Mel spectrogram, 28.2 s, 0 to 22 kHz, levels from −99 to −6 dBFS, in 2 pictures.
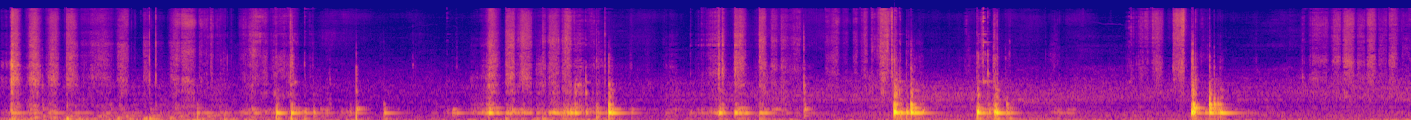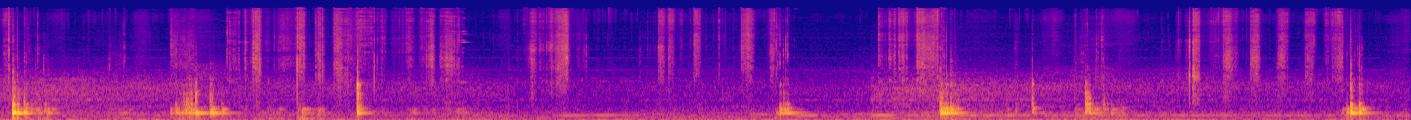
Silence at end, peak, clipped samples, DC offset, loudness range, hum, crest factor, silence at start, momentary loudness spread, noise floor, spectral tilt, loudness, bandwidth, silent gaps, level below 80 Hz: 0.35 s; 0 dBFS; under 0.1%; under 0.1%; 16 LU; none; 28 dB; 0.05 s; 26 LU; -53 dBFS; -5 dB/octave; -26 LUFS; 17 kHz; none; -48 dBFS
